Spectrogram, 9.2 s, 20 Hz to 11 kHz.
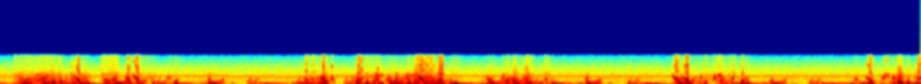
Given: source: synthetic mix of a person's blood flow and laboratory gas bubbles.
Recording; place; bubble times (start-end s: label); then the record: Doppler ultrasound of blood flow; precordium
0.12-0.92 s: bubbles
1.01-1.59 s: bubbles
1.67-1.81 s: bubbles
3.03-3.38 s: bubbles
3.50-4.62 s: bubbles
4.83-4.97 s: bubbles
5.00-5.36 s: bubbles
5.43-5.57 s: bubbles
6.70-7.53 s: bubbles
8.54-8.60 s: bubbles
8.65-8.77 s: bubbles
8.79-9.21 s: bubbles
From the record:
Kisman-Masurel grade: 333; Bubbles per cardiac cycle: rolling drumbeat, 9 or more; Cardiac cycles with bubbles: 50 to 99%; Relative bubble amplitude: loud (0.450 to 0.775); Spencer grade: 3 (all of the cardiac periods contain showers or single bubble signals, but not dominating or overriding the cardiac motion signals); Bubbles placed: anywhere in the cardiac cycle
